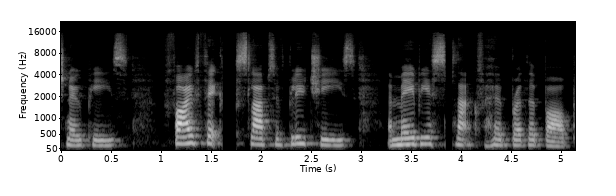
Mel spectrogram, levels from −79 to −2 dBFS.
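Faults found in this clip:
Bluetooth stall, 1.62–1.76 s: speech drops to dead silence for 140 ms after "snow peas five thick", resumes at "slabs of blue cheese". Likely the wireless link: packets held up, headset buffer ran empty, playback waited for resends.

Same again at 3.85–3.92 s, shorter gap of 72 ms right after "cheese and maybe a". Clean cut to silence, picks back up.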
